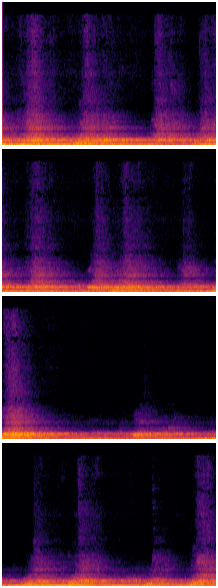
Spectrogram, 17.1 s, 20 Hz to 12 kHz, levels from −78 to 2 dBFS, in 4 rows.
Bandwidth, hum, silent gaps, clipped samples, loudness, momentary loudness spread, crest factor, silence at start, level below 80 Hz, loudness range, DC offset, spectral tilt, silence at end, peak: 10.5 kHz; none; none; under 0.1%; -23 LUFS; 10 LU; 18 dB; 0 s; -24 dBFS; 5 LU; under 0.1%; -9 dB/octave; 0 s; -4 dBFS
